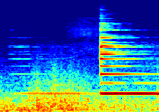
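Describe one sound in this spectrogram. A church bell rings out loudly.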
